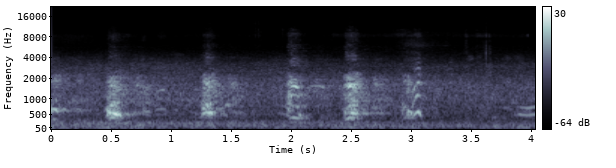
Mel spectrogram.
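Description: A dog barking five times in short, sharp barks, roughly every half to three-quarters of a second.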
